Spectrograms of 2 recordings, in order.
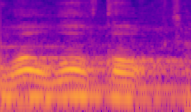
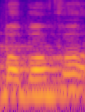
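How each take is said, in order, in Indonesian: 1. Kata ini diawali bunyi W. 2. Kata ini diawali bunyi B. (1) "guru kami menjelaskan sawo Walanda dina waskom gigireun wowoko" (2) "Apal tuh baskom sareng boboko"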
